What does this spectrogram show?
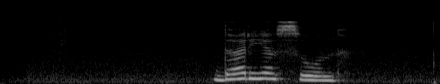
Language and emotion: Russian, neutral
